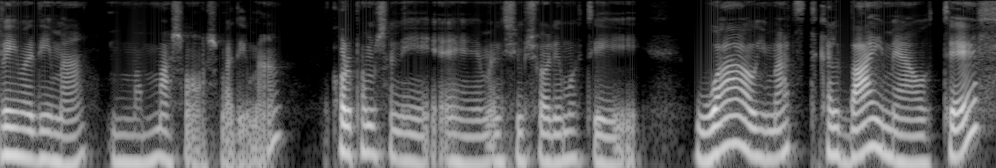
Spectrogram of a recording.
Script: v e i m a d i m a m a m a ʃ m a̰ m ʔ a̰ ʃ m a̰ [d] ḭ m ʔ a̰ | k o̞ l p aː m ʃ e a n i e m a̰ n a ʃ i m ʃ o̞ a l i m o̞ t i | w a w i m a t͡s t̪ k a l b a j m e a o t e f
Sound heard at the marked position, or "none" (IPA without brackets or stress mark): d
